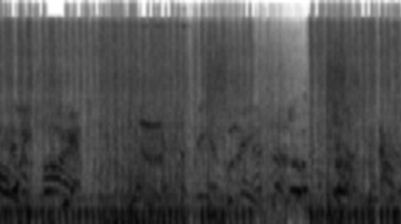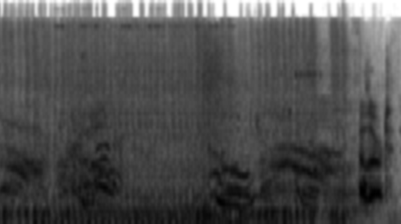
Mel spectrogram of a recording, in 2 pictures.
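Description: Heavy automatic gunfire in The Division rattles continuously in rapid bursts, loud and dense, with a brief gap near the middle, while voices talk over the shooting.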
